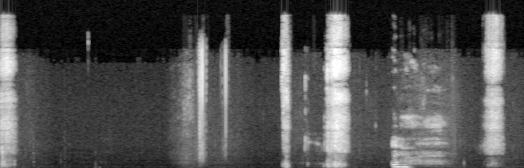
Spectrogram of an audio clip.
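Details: Quiet room, then a run of sneezes with hitching in-breaths and a false start, from an adult who is drunk, sneezy all night and induced by a clothes tag; sneezing.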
